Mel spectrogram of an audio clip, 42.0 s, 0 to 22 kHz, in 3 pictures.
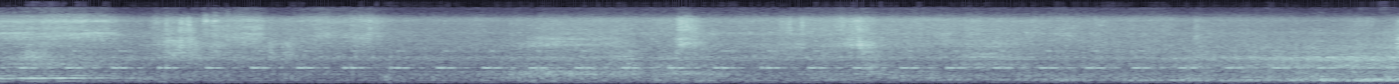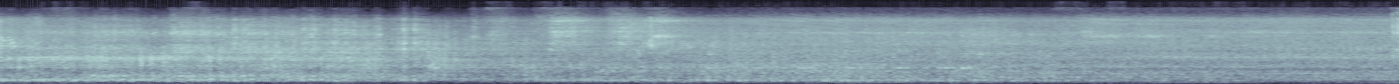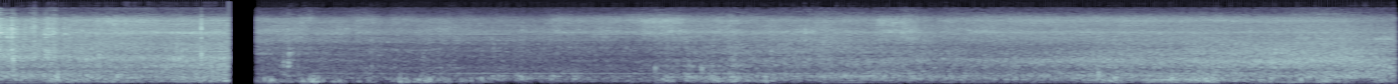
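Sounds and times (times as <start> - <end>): train rumble and wheel noise: 0.0 - 41.9
level-crossing alarm ringing: 0.2 - 13.8
gusty wind on microphone: 30.1 - 36.0, 38.8 - 41.9.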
